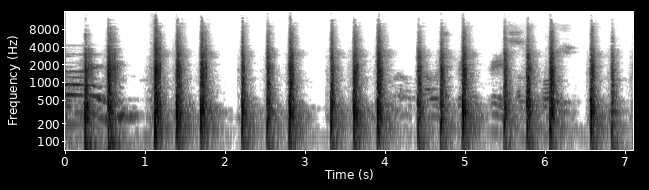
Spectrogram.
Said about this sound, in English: When you hear what sounds like, and everyone would concur, war drums. Run! It's echoing off the hills quite a bit, but it generally seems to be behind you.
